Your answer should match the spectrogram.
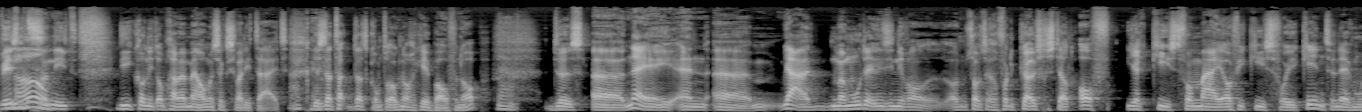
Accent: Utrecht, Netherlands; Ik kom officieel uit Utrecht. Gewoon lekker in een volksbuurt geboren en getogen.

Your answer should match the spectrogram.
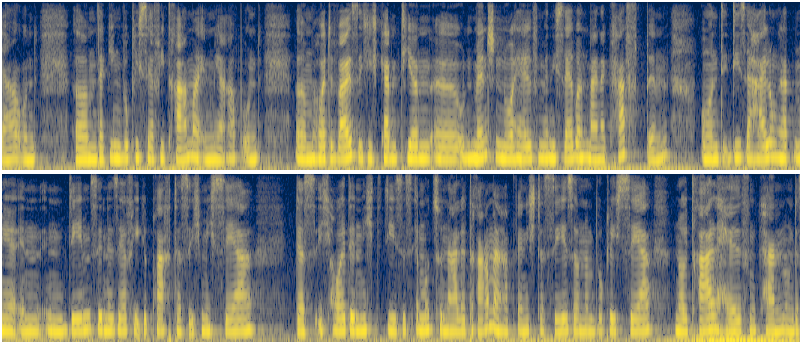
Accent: Portugal; ich komme aus Portugal

